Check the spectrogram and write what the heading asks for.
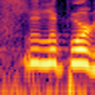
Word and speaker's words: Flula Borg: I love that right before the podcast, I was like, Flula Borg, is that how I say it? And you're like, that'll do. – Yeah. – Like, did I say it wrong? – No, it was perfect.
